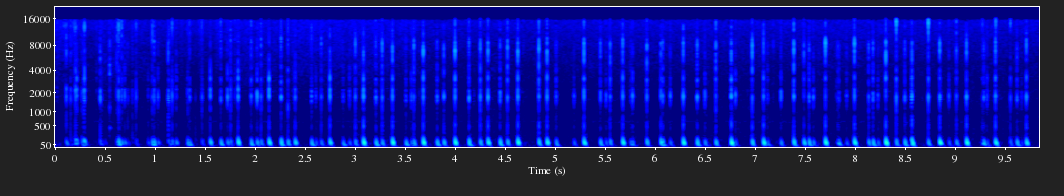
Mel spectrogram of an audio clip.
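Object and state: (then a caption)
Synthetic leather soccer ball, fingertip tapping. Rapid fingertip and nail tapping and scratching on the cover of a hollow, inflated synthetic leather soccer ball held beside the mic. The steady stream of quick, dull, low thumps stops almost instantly after each hit, with a faint, bright scratchy rustle between them, all at a soft level.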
